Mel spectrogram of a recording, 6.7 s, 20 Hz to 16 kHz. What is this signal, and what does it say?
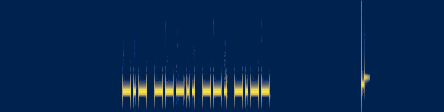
Morse code, heard as a keyed tone, about 29 wpm, 700 Hz. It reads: K8GY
